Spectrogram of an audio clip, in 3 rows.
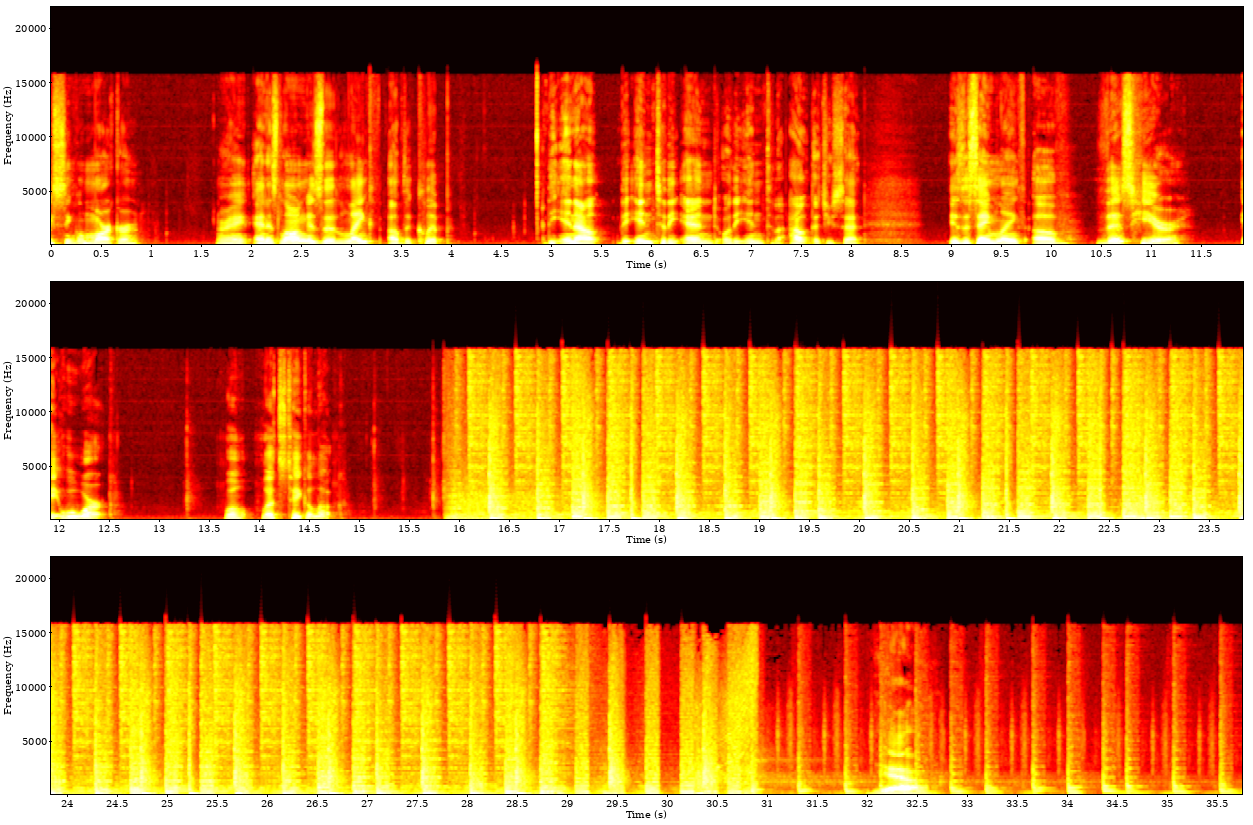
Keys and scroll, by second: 15.8 ctrl+space.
